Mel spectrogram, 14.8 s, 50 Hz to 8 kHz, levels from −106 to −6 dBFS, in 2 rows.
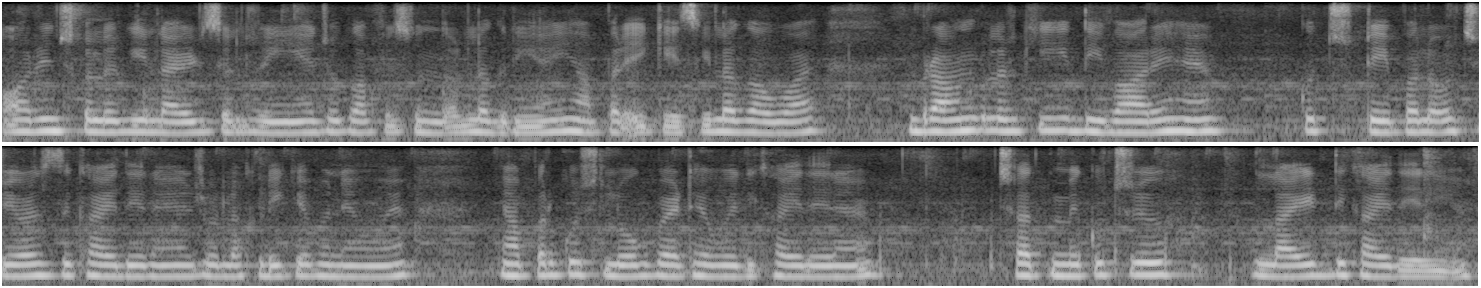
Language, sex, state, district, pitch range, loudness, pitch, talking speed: Hindi, female, Jharkhand, Jamtara, 190-210 Hz, -32 LUFS, 195 Hz, 230 wpm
